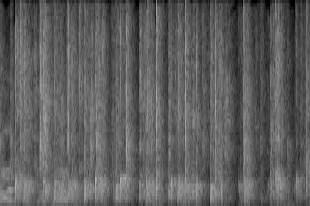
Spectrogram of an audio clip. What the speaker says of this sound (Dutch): ik tevreden en hartelijk applaus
